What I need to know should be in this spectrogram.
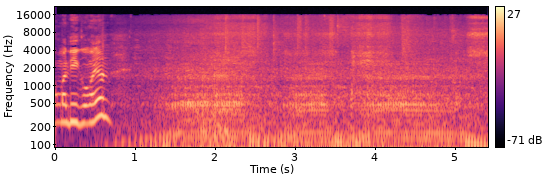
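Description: A scooter engine rumbles low and steady.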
